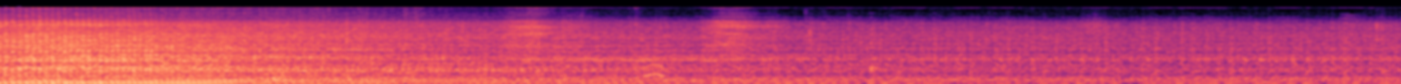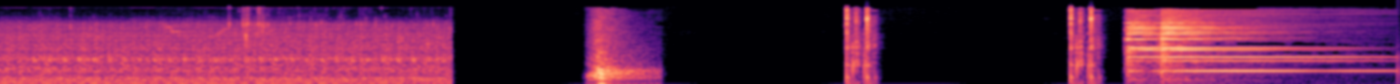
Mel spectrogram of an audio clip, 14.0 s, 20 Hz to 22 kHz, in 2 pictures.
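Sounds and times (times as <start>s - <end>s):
tractor diesel engines running: 0.0s - 9.3s.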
